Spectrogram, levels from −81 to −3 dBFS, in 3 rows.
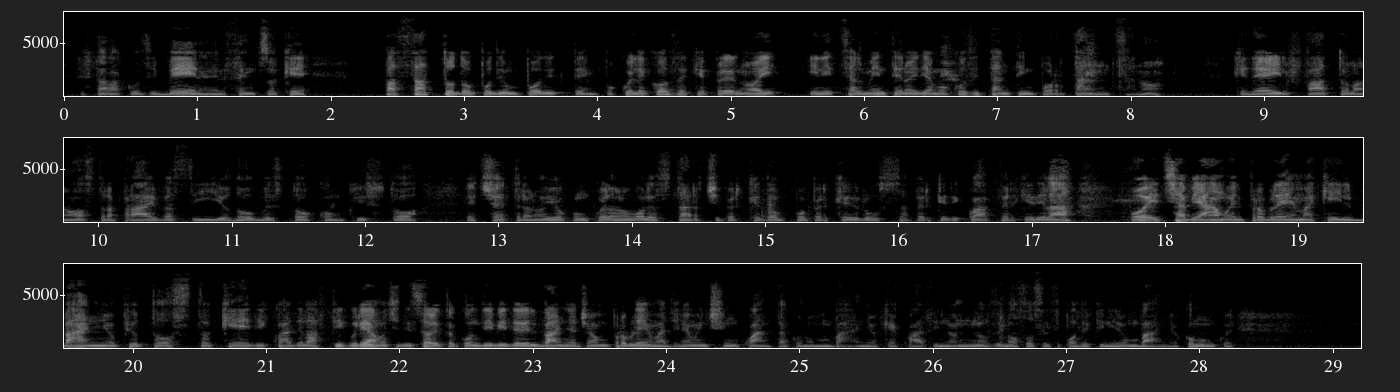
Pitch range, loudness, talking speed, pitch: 110-130 Hz, -45 LUFS, 205 wpm, 120 Hz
